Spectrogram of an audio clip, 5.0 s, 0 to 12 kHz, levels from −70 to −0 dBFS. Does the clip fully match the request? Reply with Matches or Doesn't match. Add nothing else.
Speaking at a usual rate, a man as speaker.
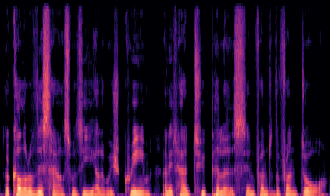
Doesn't match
